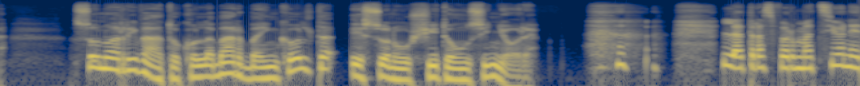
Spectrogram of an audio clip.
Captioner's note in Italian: Haha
